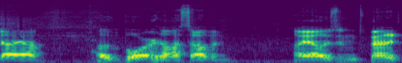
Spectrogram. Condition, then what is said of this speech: Brain injury. So yeah, it affects my speech, my balance, and people think I'm drunk.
